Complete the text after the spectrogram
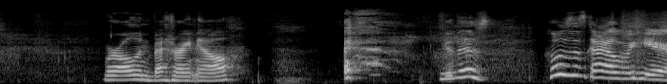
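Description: A young woman speaks softly and playfully close by.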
